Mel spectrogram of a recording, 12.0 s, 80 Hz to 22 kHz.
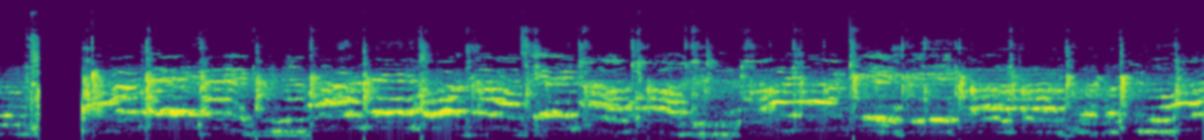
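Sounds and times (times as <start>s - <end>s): women singing together: 0.0s - 12.0s
rhythmic hand clapping: 0.2s - 12.0s.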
